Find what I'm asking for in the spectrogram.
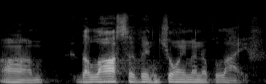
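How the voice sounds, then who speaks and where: A man is speaking. His tone is bright and sharp. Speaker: attorney. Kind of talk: conference presentation. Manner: informal.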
